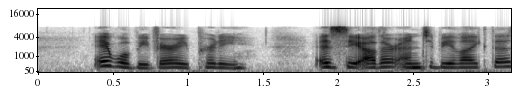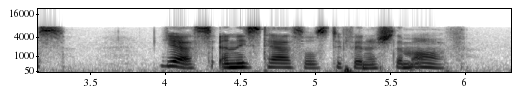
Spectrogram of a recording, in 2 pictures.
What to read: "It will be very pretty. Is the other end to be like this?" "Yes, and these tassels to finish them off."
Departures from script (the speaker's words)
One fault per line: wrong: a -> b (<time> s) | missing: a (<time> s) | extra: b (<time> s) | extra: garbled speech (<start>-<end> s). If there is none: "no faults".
no faults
